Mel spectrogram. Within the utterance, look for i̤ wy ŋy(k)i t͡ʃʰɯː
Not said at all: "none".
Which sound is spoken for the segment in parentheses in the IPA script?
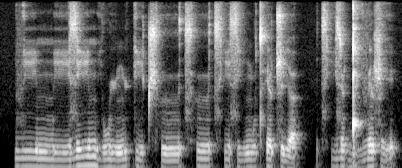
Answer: k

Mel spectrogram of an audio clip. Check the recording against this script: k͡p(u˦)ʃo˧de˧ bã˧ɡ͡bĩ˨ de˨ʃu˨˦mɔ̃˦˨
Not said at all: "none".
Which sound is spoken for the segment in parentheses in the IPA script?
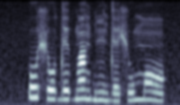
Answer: o˦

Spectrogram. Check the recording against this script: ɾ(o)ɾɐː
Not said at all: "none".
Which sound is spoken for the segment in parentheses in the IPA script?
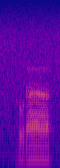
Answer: o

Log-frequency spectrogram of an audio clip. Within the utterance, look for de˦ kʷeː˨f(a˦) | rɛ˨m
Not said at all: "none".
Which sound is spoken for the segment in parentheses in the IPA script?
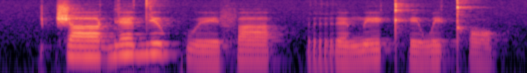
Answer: a˦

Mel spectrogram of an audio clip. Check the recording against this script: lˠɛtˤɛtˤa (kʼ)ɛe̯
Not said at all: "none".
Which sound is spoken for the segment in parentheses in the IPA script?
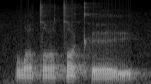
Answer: kʼ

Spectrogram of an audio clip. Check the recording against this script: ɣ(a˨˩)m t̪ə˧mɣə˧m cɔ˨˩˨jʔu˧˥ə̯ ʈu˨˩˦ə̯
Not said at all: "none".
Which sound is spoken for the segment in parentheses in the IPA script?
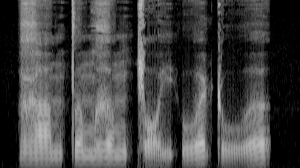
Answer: a˧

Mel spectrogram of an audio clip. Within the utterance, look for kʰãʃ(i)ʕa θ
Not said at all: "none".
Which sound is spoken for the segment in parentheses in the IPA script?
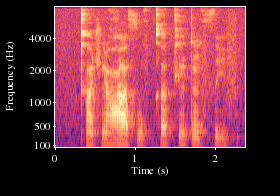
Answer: ĩ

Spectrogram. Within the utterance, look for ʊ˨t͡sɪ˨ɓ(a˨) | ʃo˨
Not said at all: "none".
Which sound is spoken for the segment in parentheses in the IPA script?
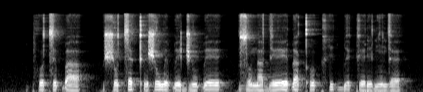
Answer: a˨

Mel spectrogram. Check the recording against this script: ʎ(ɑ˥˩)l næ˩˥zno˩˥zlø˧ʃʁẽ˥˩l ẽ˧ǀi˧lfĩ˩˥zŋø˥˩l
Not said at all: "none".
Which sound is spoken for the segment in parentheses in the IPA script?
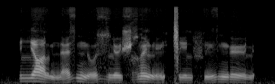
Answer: ɑ˥˩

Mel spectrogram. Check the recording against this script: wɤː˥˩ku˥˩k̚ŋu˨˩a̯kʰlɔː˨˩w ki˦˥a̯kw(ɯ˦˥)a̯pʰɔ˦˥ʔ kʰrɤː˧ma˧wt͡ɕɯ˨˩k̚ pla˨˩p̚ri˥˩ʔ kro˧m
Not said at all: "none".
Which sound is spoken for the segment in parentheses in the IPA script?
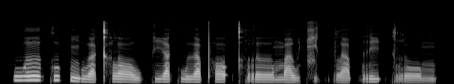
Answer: ɯ˦˥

